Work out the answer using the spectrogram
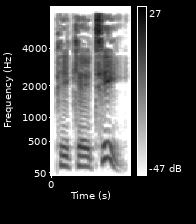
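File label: "pkt", British English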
